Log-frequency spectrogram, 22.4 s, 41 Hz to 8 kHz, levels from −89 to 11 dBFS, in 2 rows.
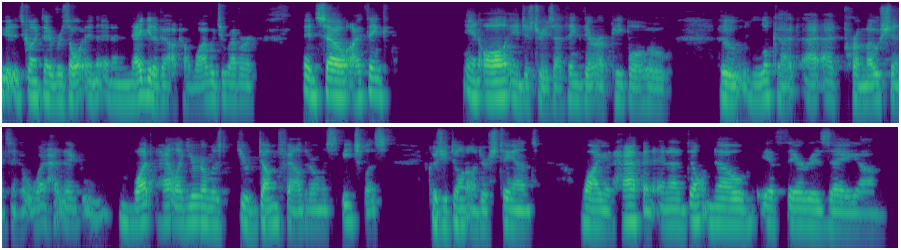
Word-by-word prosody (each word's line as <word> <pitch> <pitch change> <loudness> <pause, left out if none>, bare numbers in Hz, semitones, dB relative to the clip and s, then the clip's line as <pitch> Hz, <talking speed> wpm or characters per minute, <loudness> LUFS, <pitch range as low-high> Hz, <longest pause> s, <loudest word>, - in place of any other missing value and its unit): it's 145 - 0
going 130 -2 +2
to 125 -3 +2
result 115 +1 +2
in 125 -1 -3
in 120 - -5
a 115 - -6 0.2
negative 135 -4 +4
outcome. 100 -2 -4
Why 105 +2 0
would 120 0 -3
you 120 -1 -5
ever 110 -1 -5 0.6
and 140 -5 +4
so 130 -1 +9
I 130 - +2
think 140 0 0 1.0
in 130 -1 0
all 130 +1 +8
industries, 110 -5 -3
I 95 - -3
think 115 +1 -5
there 110 0 -1
are 105 0 -4
people 110 -3 -4
who 100 -2 -6 0.6
who 110 0 +2
look 125 +3 -3
at - - -5
at - - 0
at - - -5
promotions 110 -1 +1
and - - -11
what - - -6
h - - -4
like, 120 0 -7
w - - -10 0.5
what 120 +1 +4
ho 130 +1 +1
like, 125 -1 0
you're 130 0 +1
almost 120 +2 -3 0.2
you're 115 -6 -4
dumbfounded, 110 -2 -1
almost 110 0 -5
speechless 105 -6 -4 0.5
'cause 115 -5 -1
you 115 -1 -2
don't 115 -2 -1
understand 110 0 -1 0.6
why 115 -2 +3
it 105 - -8 0.2
happened 130 -5 +3
and 115 - -4
I - - -1 0.2
don't 130 0 0
know 115 -1 +1
if 120 -2 -2
there 115 -2 0 0.2
is 110 +1 -7
a, 105 -2 0 0.3
um 95 -2 -11
115 Hz, 165 wpm, -25 LUFS, 110-125 Hz, 1.0 s, so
